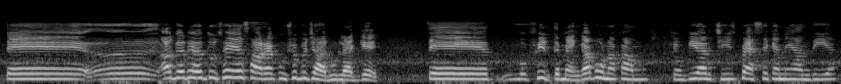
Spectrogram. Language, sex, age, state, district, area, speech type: Dogri, female, 30-45, Jammu and Kashmir, Reasi, rural, spontaneous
